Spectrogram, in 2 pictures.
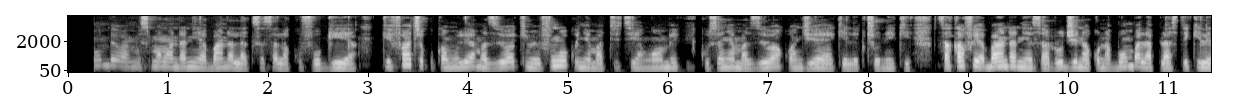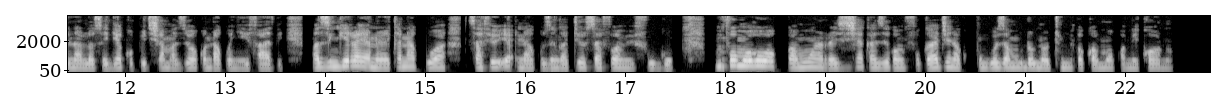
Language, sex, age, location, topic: Swahili, female, 18-24, Kisii, agriculture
